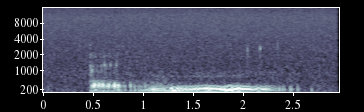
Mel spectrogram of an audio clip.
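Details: Stomach growling after about 12 hours without eating: a low gurgling, rumbling growl lasting about two seconds; hungry borborygmi.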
